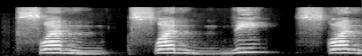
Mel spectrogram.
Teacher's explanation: Ra is light here because there is kasra on it.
